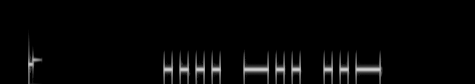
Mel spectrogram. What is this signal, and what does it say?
Morse code, heard as a keyed tone, about 15 wpm, 700 Hz. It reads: HDU
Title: Three Challenging Letter-Number Combinations 15wpm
